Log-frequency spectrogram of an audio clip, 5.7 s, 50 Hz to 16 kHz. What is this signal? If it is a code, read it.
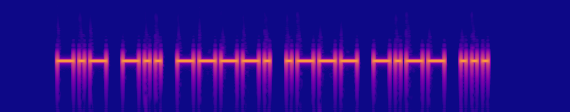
Morse code, heard as a keyed tone, about 22 wpm, 700 Hz. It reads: KD9JYS
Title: USA Call Signs - 6 Characters - Repeated 3x - 22wpm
